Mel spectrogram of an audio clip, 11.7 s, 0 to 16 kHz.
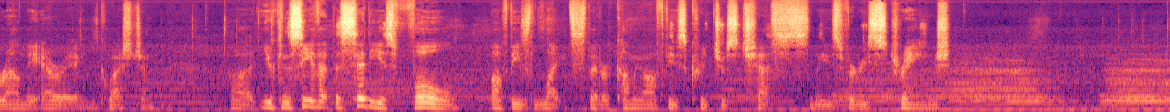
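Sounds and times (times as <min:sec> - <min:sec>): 
speech: 0:00.0 - 0:10.0
low rumble of a passing train: 0:00.0 - 0:11.6
train horn blaring in a long steady chord: 0:07.2 - 0:11.6.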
